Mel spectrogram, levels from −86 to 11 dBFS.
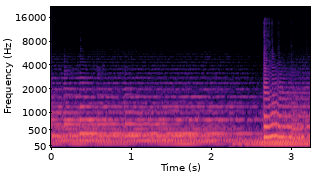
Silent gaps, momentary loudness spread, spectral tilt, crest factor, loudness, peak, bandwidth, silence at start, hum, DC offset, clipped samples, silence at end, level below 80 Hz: none; 8 LU; -9.5 dB/octave; 18 dB; -23 LUFS; -6 dBFS; 14 kHz; 0 s; none; under 0.1%; under 0.1%; 0 s; -52 dBFS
